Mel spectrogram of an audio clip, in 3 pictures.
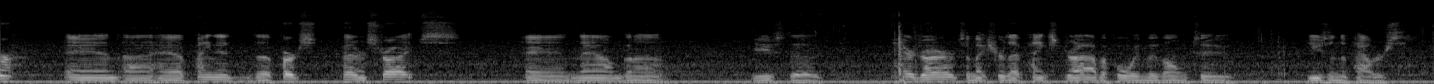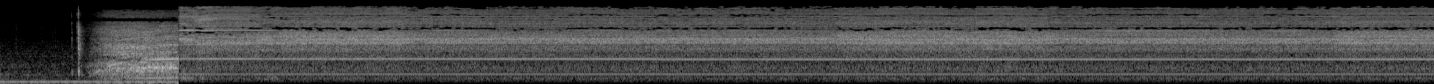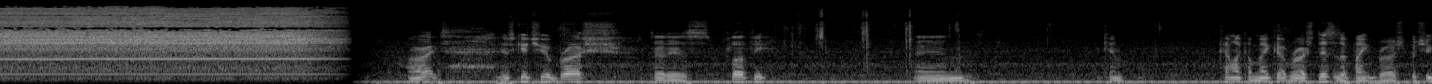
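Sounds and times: hair dryer blowing: 15.1 - 32.2.

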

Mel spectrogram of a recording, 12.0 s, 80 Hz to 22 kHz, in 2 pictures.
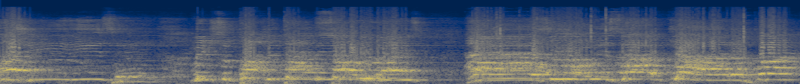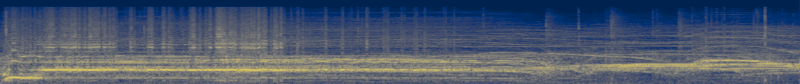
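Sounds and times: crowd cheering and whooping: 6.8 - 12.0.

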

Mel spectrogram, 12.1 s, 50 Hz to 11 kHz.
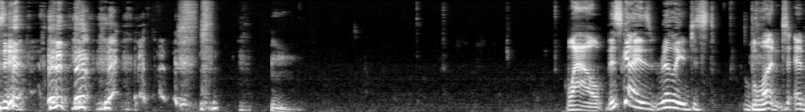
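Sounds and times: person clearing throat: 4.0 - 4.5.

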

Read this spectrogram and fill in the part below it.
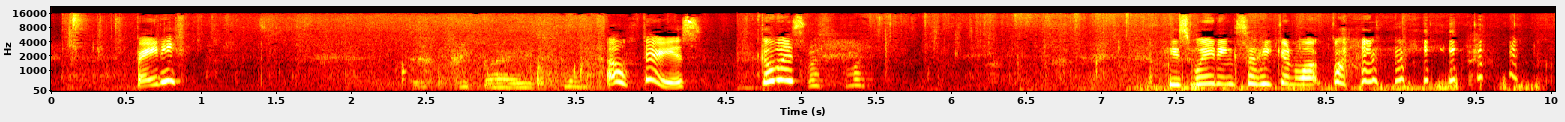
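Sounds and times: outdoor background noise: 0.0 - 10.0
woman calling a dog: 0.6 - 1.0, 3.6 - 5.2, 7.3 - 8.7.

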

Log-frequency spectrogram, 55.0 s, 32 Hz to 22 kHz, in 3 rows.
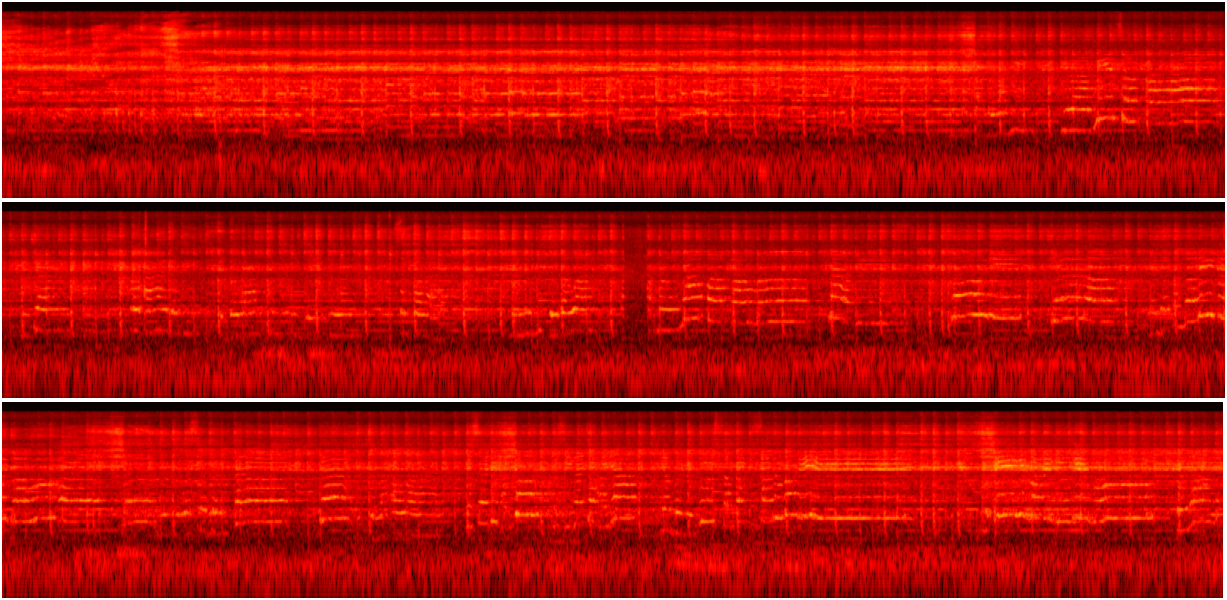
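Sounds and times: pop song with singing: 0.0 - 55.0.

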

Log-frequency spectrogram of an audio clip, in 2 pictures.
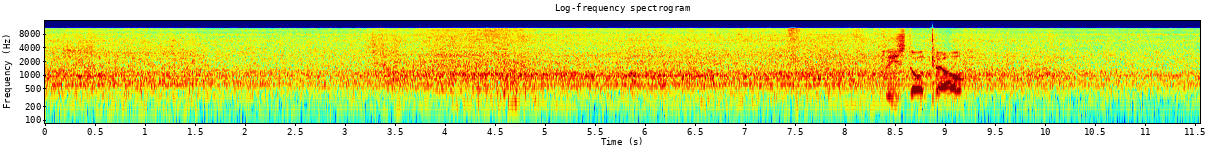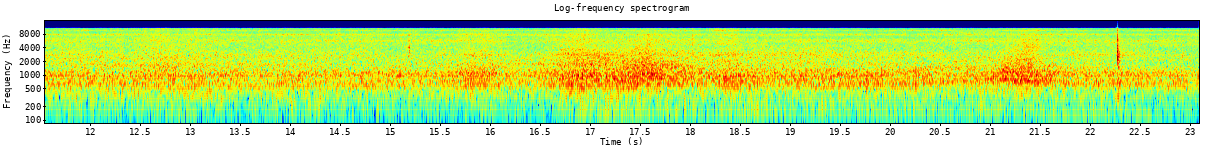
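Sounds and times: tyres hissing on wet pavement: 0.0 - 22.1
truck engine running: 0.0 - 23.0.

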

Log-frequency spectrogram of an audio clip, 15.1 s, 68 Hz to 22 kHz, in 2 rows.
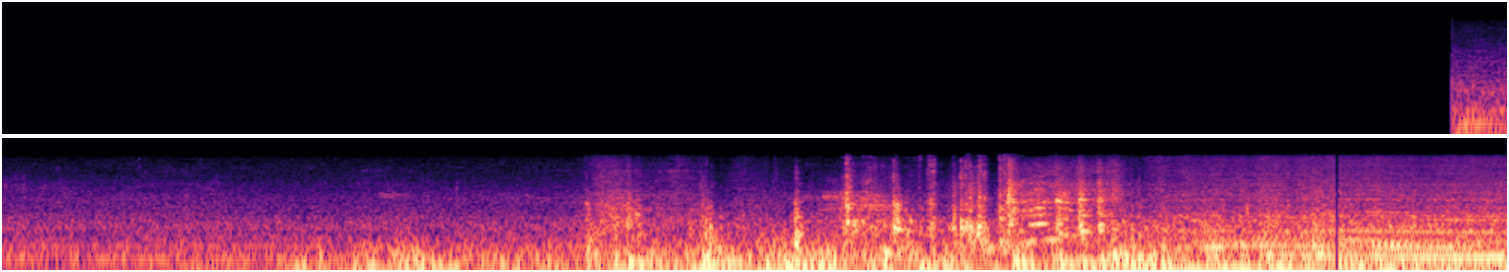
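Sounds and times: vehicle engine running: 7.3 - 15.0
knocks and rattles: 10.5 - 12.6.

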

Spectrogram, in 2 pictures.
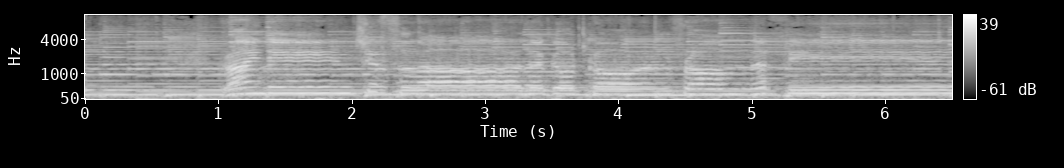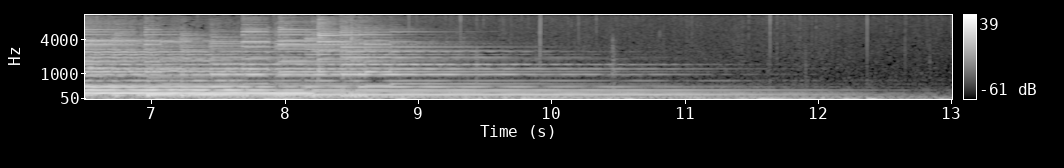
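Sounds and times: acoustic guitar chord ringing: 0.0 - 12.3
record surface clicks: 8.2 - 13.0.

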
